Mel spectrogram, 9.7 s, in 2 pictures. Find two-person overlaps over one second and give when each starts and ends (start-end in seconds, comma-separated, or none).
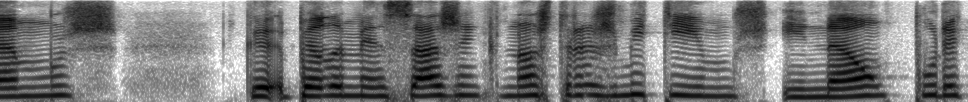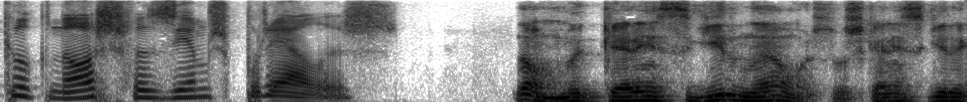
none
